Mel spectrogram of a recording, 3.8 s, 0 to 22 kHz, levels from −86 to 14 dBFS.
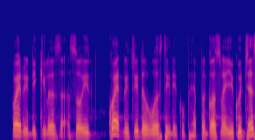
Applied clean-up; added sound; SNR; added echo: neural mask model DeepFilterNet 3.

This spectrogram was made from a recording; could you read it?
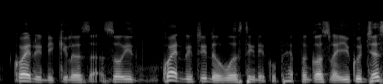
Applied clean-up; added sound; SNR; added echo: none; none; none; none.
